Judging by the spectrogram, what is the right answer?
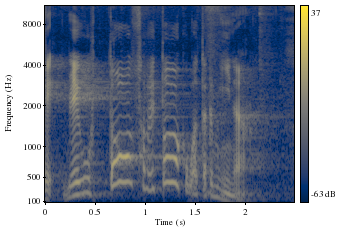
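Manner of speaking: very high, swooping sing-song voice. Retelling a call from a teacher who praises the story: imitating Elvio Gandolfo's voice. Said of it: "Elvio habla con una voz así".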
